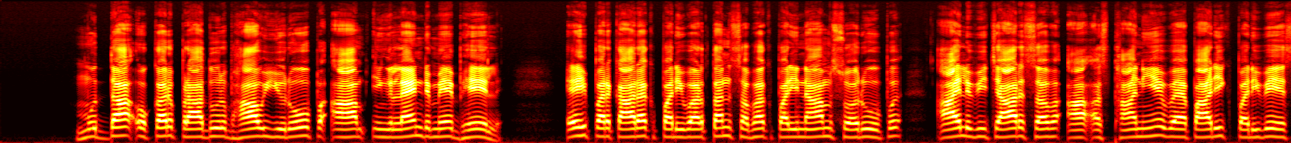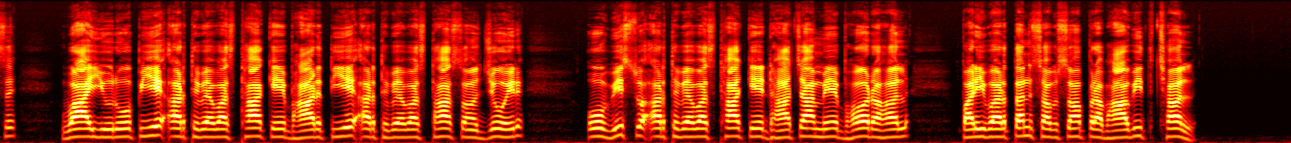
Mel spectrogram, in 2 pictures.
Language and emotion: Maithili, neutral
